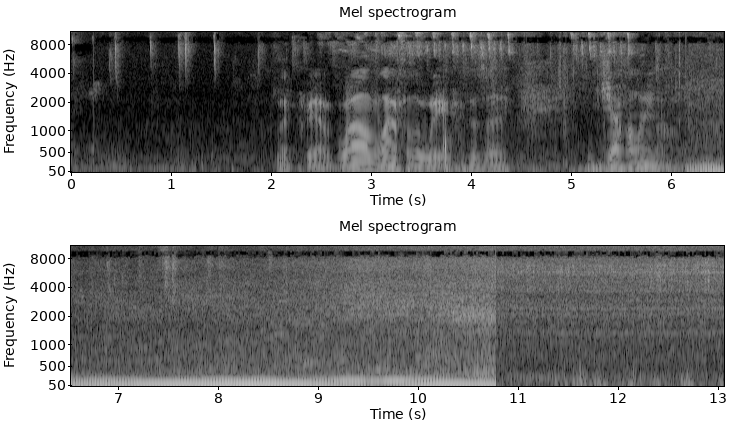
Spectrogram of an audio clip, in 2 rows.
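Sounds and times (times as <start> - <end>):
faint outdoor ambience: 0.0 - 13.0
van engine and road noise: 5.2 - 13.0.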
